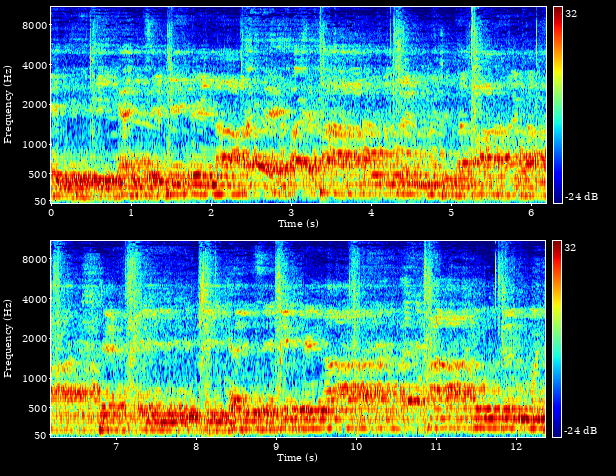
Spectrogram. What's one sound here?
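A large crowd of men chants loudly together in a rhythmic, mournful way.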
